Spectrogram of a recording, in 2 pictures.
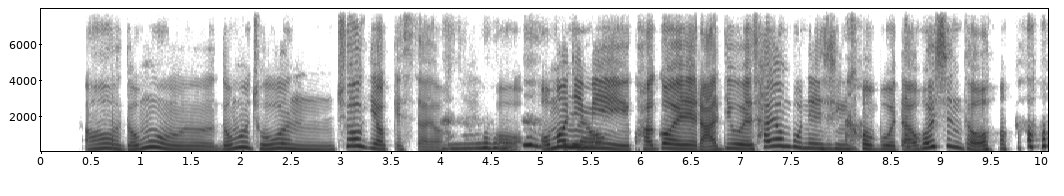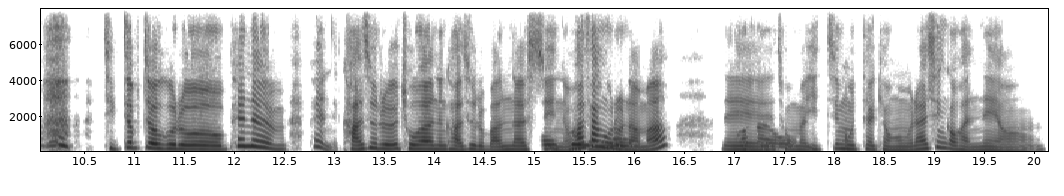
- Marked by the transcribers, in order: tapping; laugh; laughing while speaking: "보내신 거보다"; laugh; laughing while speaking: "더"
- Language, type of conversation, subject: Korean, podcast, 미디어(라디오, TV, 유튜브)가 너의 음악 취향을 어떻게 만들었어?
